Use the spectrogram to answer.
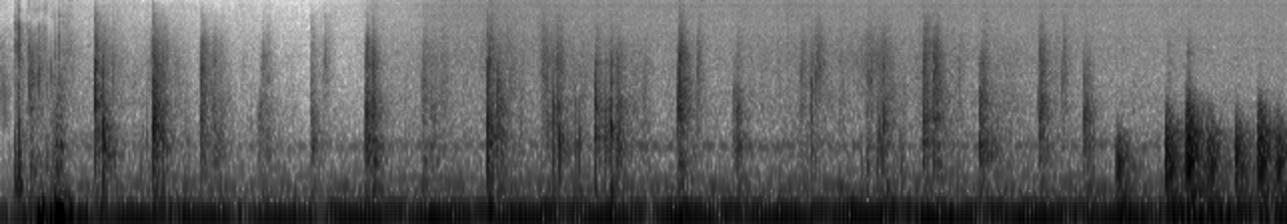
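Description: Footsteps climb up to a bedroom: many steady, heavy thuds follow one another at an even pace over a constant low hum.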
